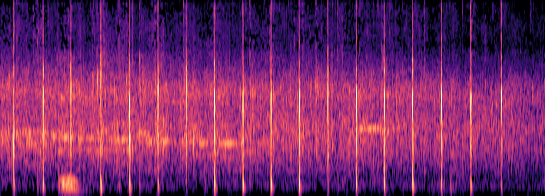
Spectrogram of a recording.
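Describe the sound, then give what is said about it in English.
Audience applause at an event, given for the event's organizer: a steady run of crisp, evenly spaced claps stands out over a soft, thin wash of background clapping, holding a consistent rhythm and moderate loudness with no voices. “so let's give her a good round of applause.”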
